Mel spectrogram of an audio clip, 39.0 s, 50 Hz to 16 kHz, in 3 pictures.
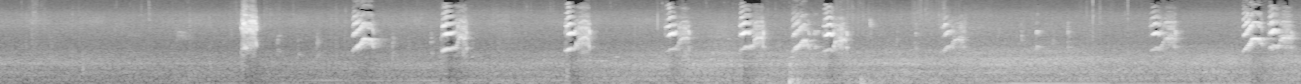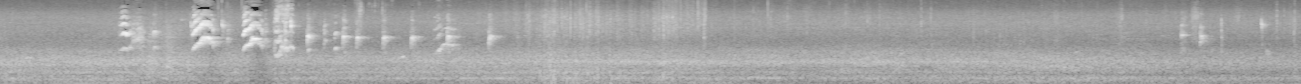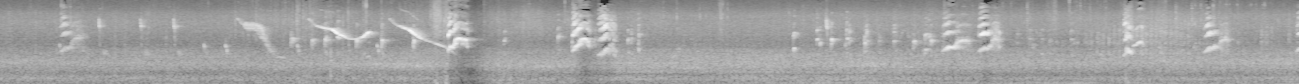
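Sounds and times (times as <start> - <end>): parrots chirping: 2.4 - 2.8, 3.5 - 4.8, 5.6 - 6.0, 6.7 - 8.6, 12.4 - 13.0, 14.2 - 18.0, 26.6 - 30.8, 33.9 - 38.4.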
